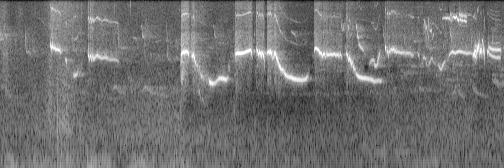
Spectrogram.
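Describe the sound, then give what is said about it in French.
A person whistles high, thin phrases imitating a European robin's territorial song, sliding and trilling in short bursts over a soft outdoor rumble in a forest clearing, clear, with no voices. “Là, il fait le rouge-gorge. Le rouge-gorge, le cri du territoire du rouge-gorge.”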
